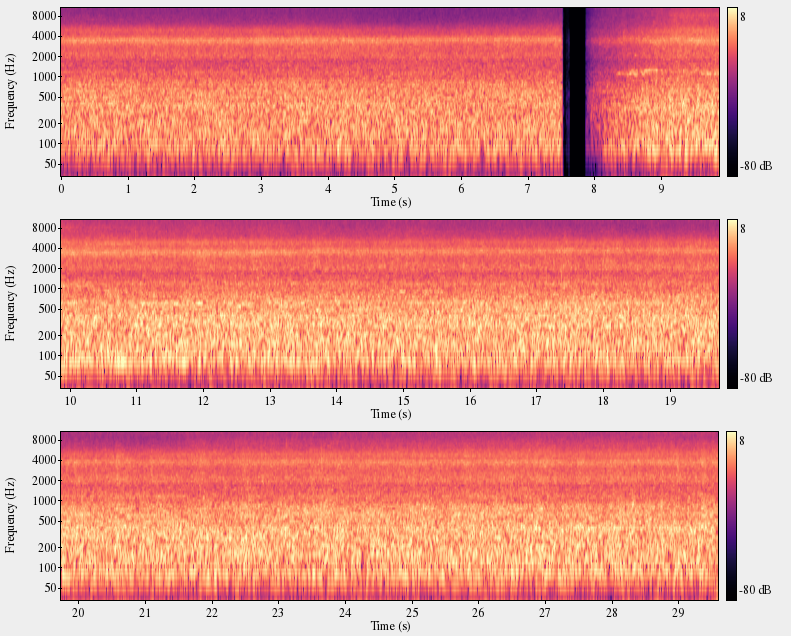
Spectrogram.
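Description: Steady rushing background noise of an underground metro station with escalators running. The noise drops out for a moment about eight seconds in, then comes back somewhat louder.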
